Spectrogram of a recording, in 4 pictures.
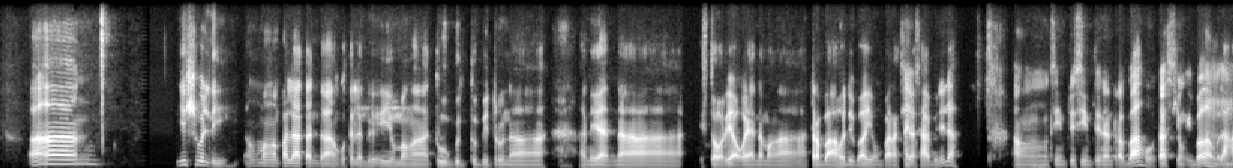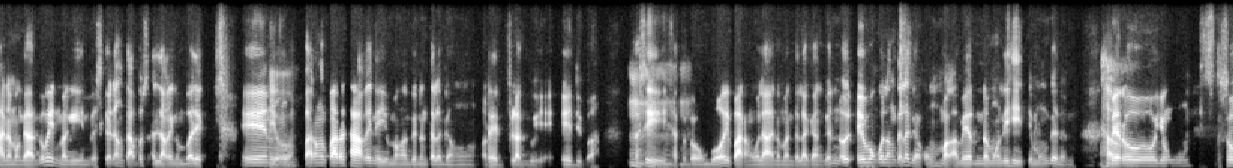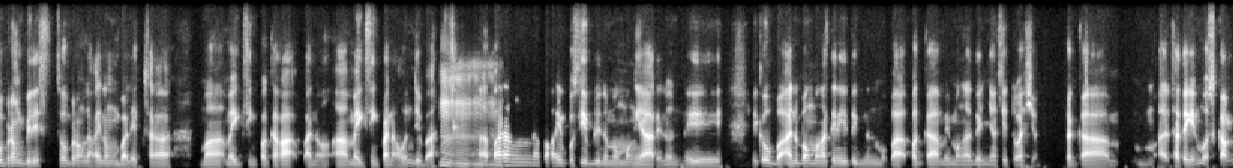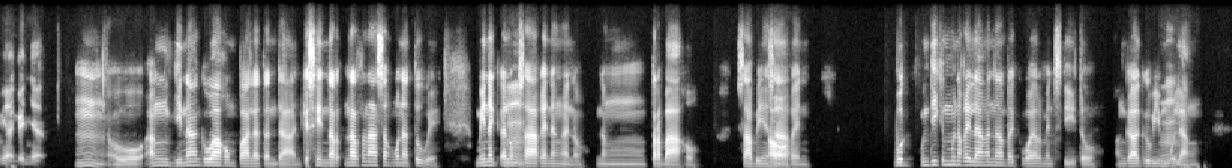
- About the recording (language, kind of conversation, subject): Filipino, unstructured, Paano mo haharapin ang mga taong nanlilinlang at kumukuha ng pera ng iba?
- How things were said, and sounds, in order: static; tsk; other street noise; in English: "too good to be true"; gasp; other background noise; gasp; other noise; tongue click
